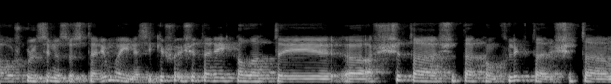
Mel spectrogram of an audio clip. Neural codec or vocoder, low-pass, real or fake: none; 7.2 kHz; real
